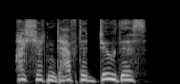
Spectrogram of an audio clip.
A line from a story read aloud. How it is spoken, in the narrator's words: Venli hissed at him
